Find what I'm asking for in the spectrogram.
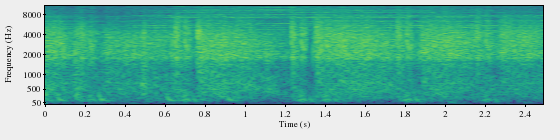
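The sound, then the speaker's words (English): Loud, rapid gunfire from guards shooting at a robot, with a dense burst of shots and cracks layered over a continuous roaring wash of noise and no pauses. “At that moment, Skroeder and his guards arrived on the scene and start firing at the robot.”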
